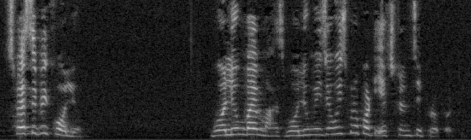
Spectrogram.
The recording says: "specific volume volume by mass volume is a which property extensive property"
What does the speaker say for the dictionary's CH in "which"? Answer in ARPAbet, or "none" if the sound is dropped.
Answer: S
